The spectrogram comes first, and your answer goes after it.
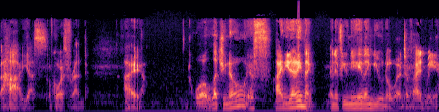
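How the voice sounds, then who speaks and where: Using a put-on character voice, a man speaks at a moderate pace, broken by long, frequent pauses. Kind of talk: fantasy tabletop game master voice. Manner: formal, reassuring.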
